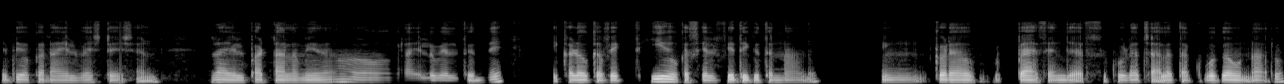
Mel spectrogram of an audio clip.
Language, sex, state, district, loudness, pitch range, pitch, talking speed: Telugu, male, Telangana, Nalgonda, -20 LUFS, 100-105 Hz, 105 Hz, 105 wpm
